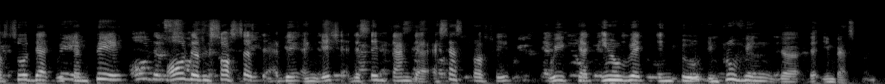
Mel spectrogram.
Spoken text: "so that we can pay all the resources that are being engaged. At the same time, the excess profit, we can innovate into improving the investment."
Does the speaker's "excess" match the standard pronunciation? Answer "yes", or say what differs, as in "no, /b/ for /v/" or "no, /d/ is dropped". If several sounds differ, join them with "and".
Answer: yes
